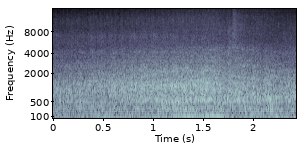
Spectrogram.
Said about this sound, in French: Voilà, il y a un camion.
